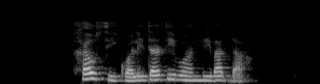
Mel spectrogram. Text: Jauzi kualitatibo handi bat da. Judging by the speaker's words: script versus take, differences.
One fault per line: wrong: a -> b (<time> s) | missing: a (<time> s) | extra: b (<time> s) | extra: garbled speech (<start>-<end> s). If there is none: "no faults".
no faults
